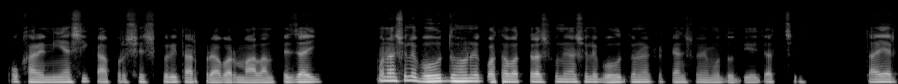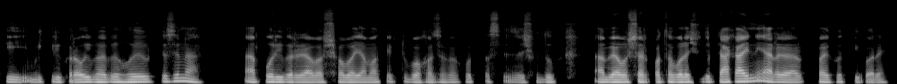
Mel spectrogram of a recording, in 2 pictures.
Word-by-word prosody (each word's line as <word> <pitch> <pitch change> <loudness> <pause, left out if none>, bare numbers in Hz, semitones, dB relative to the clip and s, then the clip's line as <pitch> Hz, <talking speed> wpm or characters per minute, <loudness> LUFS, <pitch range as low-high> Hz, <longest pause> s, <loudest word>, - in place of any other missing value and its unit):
ওখানে 110 -1 0
নিয়ে 115 0 +1
আসি, 115 +5 -4
কাপড় 105 0 -4
শেষ 110 -1 -4
করি 115 0 0
তারপরে 105 +1 -2
আবার 105 0 0
মাল 100 0 0
আনতে 105 +1 -4
যাই।" 115 -1 +5 0.6
মানে 175 - +4
আসলে 185 +2 +2
বহুত 140 +3 +9
ধরনের 145 0 +8
কথাবার্তা 125 +1 +2
শুনে 125 -1 -2
আসলে 120 +1 -2
বহুত 110 +1 +1
ধরনের 115 -1 0
একটা 115 0 -15
টেনশন 110 +1 -6
এর 105 - -4
মধ্য 105 0 -7
দিয়েই 105 0 -6
যাচ্ছি, 120 0 -8 0.7
তাই 115 +1 +1
আরকি 120 0 -4 0.2
বিক্রি 110 +1 -5
করা 110 0 -1
ঐভাবে 115 0 +2
হয়ে 120 +1 +4
উঠতেছে 130 +4 -3
না। 130 - +2 0.6
আ - - +3
পরিবারের 115 -2 +2
আবার 105 0 -2
সবাই 105 -1 0
আমাকে 105 +1 -4
একটু 110 - -17
বকাঝকা 105 +1 -4
করতেছে 110 -1 -11
যে 105 - -6
শুধু 110 0 -6 0.5
আ - - +2
ব্যবসার 110 0 +3
কথা 110 +2 -2
বলে 115 0 +5
শুধু 120 -1 -5
টাকাই 130 +3 +5
নি 160 - 0
আর, 120 - +2 0.2
আর 105 - -1 0.2
ক্ষয়ক্ষতি 110 0 -4
করে। 100 +1 -4
115 Hz, 185 wpm, -23 LUFS, 105-120 Hz, 0.7 s, বহুত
